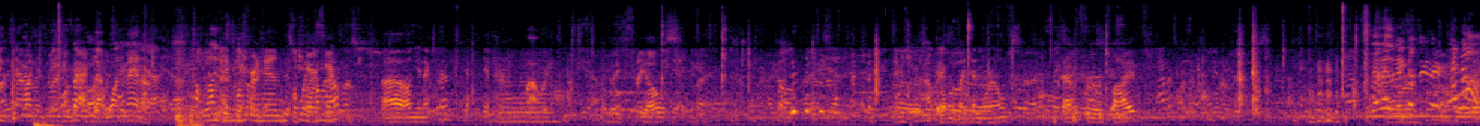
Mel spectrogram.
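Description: Playing cards are shuffled by hand with soft riffling and slapping.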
